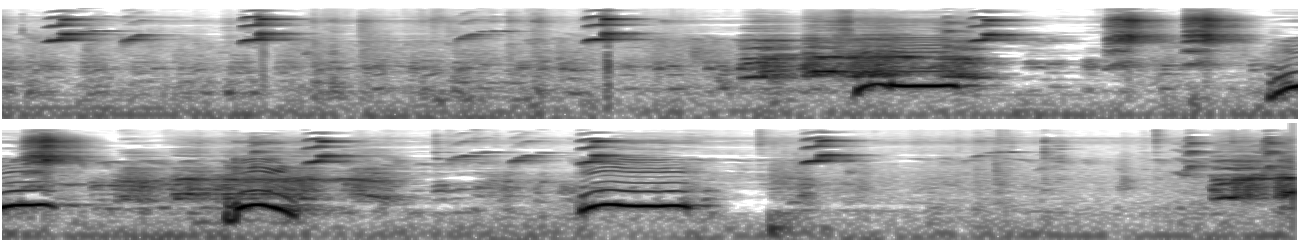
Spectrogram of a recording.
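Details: Sulphur-crested cockatoo of the triton form, giving harsh, broadband screeches alongside arched, nasal, strongly harmonic squawks repeated every second or two. Thin high chirps from small birds continue throughout.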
